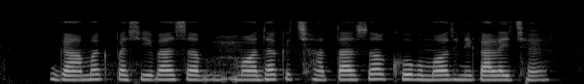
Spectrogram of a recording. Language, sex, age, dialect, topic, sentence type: Maithili, male, 36-40, Bajjika, agriculture, statement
